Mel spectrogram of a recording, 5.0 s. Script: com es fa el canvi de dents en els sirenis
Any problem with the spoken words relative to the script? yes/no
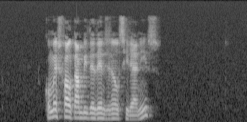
no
